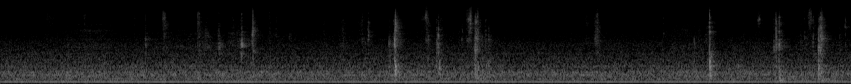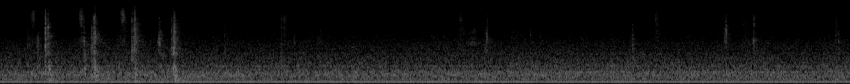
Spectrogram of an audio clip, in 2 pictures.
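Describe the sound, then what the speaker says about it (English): Pathfinder Adventure card game cards being shuffled at a table, a series of soft, scattered riffling snaps and flicks over a quiet steady hum, irregular and fairly faint. "and this will get shuffled into here."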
